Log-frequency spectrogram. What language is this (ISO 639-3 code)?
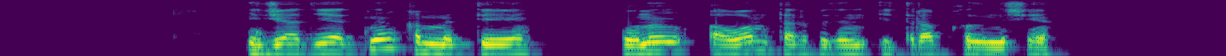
uig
